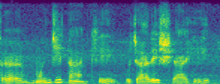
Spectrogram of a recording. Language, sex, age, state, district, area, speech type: Sindhi, female, 60+, Uttar Pradesh, Lucknow, rural, spontaneous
